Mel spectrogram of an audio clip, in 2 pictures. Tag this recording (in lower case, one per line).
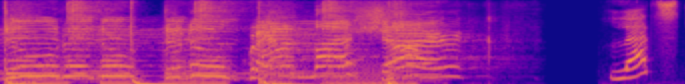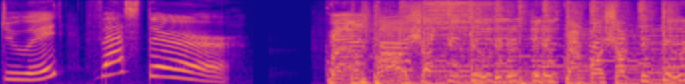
child singing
